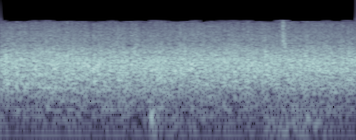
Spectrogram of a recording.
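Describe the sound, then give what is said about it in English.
An audience at a camp meeting claps steadily in praise to the Lord, a dense wash of many hands at even loudness for the whole stretch, with no voices rising above it. “Give the Lord a hand clap of praise tonight.”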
